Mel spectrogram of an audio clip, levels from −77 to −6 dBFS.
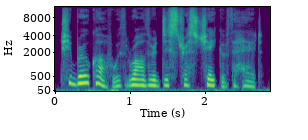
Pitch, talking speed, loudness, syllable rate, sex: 185 Hz, 230 wpm, -20 LUFS, 6.0 syllables/s, female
